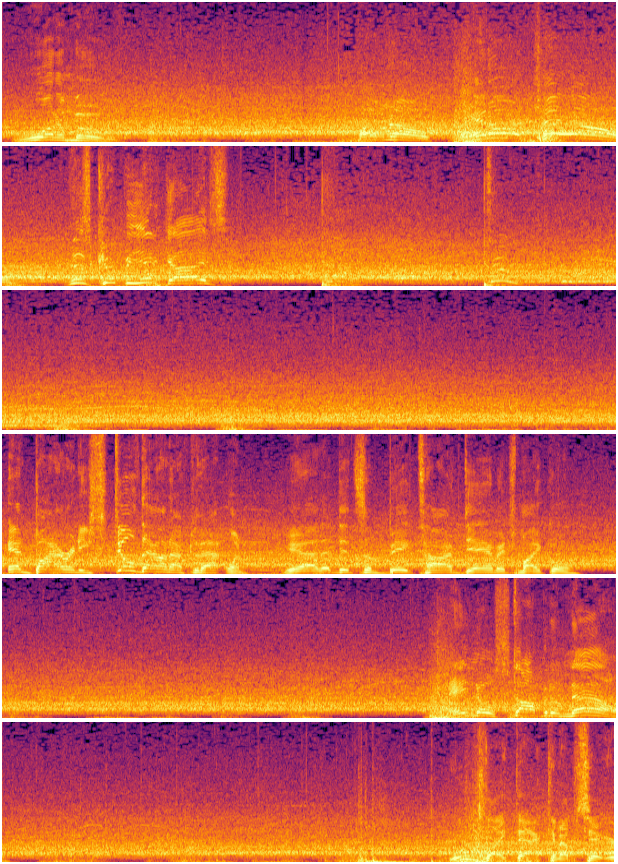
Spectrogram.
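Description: Bodies slam onto a wrestling ring mat with heavy thuds.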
